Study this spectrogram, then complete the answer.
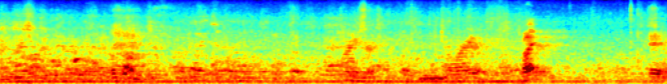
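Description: A crowd murmurs and chatters.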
